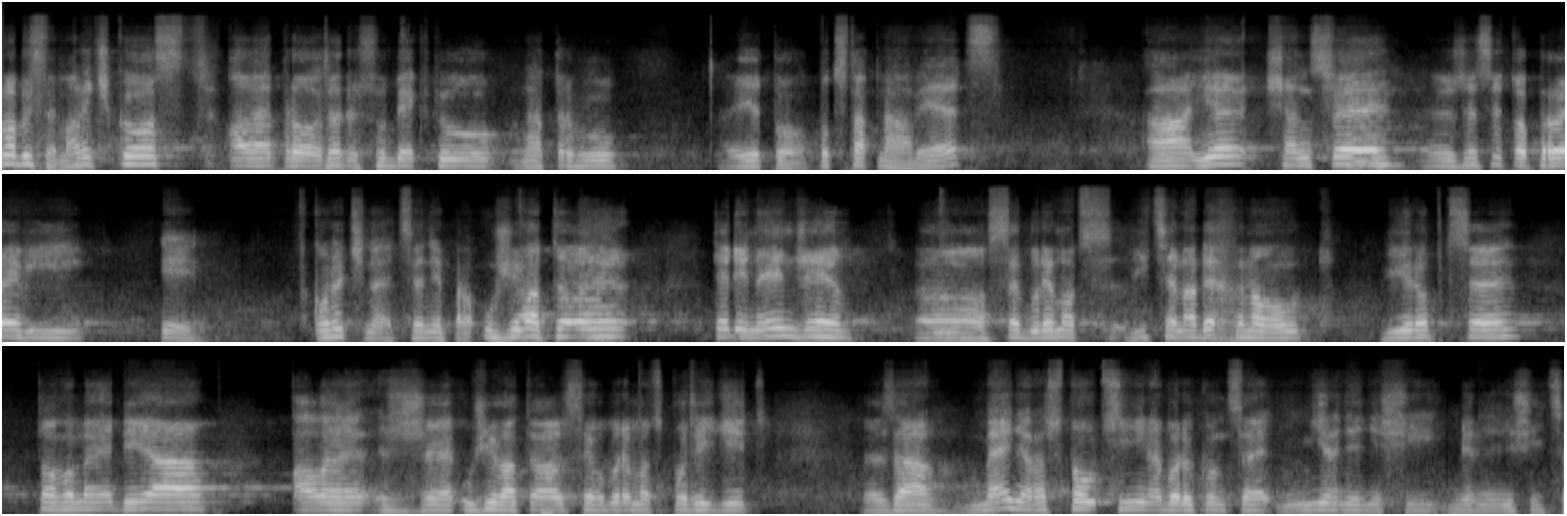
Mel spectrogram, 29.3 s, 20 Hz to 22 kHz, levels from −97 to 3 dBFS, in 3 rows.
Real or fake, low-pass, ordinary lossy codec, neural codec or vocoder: fake; 14.4 kHz; Opus, 16 kbps; codec, 44.1 kHz, 2.6 kbps, DAC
